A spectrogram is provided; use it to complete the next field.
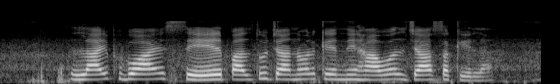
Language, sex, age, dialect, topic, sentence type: Bhojpuri, female, 18-24, Southern / Standard, agriculture, question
